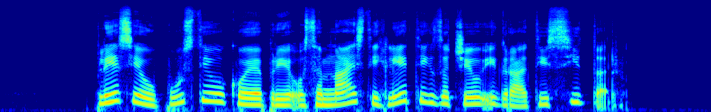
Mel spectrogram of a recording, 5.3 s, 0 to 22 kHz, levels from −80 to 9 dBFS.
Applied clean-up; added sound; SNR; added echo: none; none; none; none.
